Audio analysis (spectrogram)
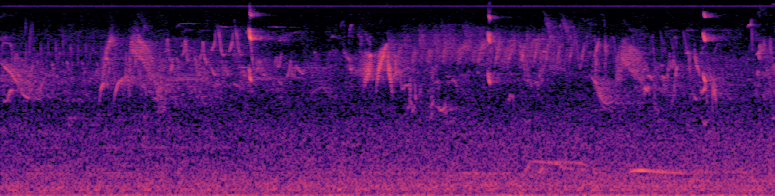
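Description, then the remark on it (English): Faint mourning doves, at least two of them, coo softly in low, drawn-out notes beneath a busy chorus of higher chirping and whistling songbirds, with a steady outdoor background hum throughout. “A couple different mourning doves here.”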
